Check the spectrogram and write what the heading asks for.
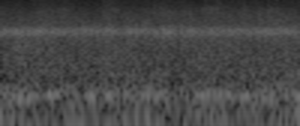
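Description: Steady hiss with a faint low hum: background room noise, with no distinct knocks or clicks.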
